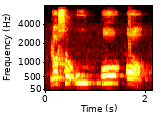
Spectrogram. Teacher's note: রস উ ও অ প্রত্যেকটা বর্ণ উচ্চারণ করার সময় ঠোঁট গোলাকার থাকে। এইজন্য এগুলোর আরেকটা বৈশিষ্ট্য হলো গোলাকৃত।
